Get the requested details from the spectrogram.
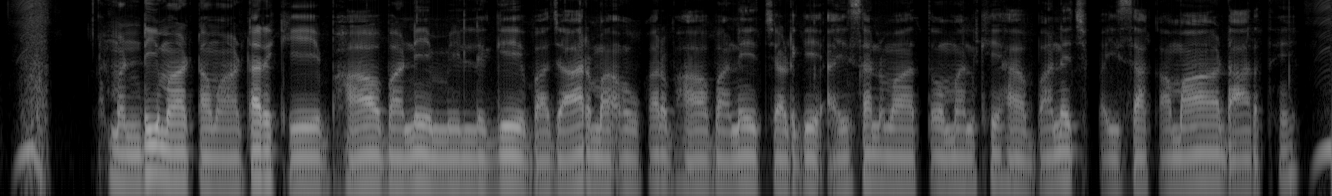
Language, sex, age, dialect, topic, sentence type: Chhattisgarhi, male, 18-24, Eastern, banking, statement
